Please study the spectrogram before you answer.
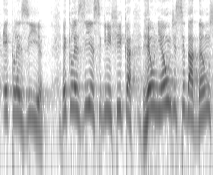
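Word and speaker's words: ἐκκλησία: O termo igreja, na língua grega em que foi escrito o Novo Testamento, pelo menos boa parte dele, se pronuncia eclesia.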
